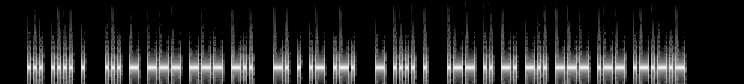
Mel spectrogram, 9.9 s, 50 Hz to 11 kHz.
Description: Morse code, heard as a keyed tone, about 30 wpm, 700 Hz. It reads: SHE STOOD NEAR THE WINDOW.
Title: Sentences from Top 1600 Words 30wpm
